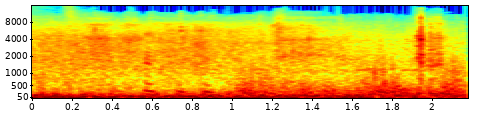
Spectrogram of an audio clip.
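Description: Wind buffeting the camera's microphone, a loud and steady low rumble.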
